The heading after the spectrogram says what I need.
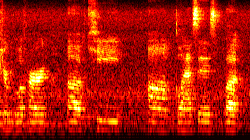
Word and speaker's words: Quay: But it's it's by Quay, and I'm pretty sure people have heard of Quay glasses, but which it's pronounced Quay, but it's QUA if you see it right there.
